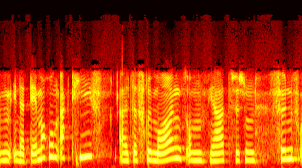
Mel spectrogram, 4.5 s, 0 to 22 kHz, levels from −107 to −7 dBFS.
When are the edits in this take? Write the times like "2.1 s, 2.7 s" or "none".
none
